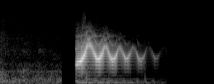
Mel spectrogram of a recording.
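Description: A cartoon "boing" sound effect: a springy tone with a wobbling pitch that slides downward and fades out within about a second.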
